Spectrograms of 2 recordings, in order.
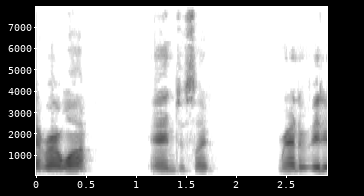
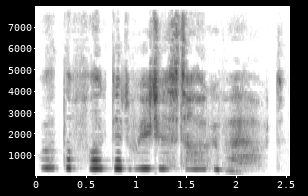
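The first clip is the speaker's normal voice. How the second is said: slow, high, breathless whisper of disbelief; slow shocked whisper; incredulous whisper; slower than usual. Retold or imitated. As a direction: whisper it, stunned. Her stunned inner reaction.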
